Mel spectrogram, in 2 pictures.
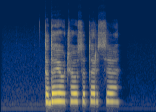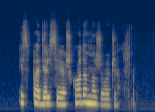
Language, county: Lithuanian, Vilnius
